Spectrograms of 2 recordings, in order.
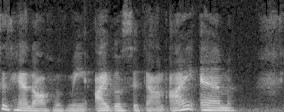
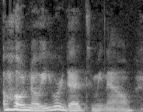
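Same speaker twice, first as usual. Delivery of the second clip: ordinary delivery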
